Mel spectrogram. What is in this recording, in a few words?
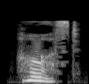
"Host", English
